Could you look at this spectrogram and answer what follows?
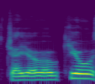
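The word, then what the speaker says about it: jOOQ: or mapping framework and so I pronounce it that's because I'm Swiss there are different pronunciations you can also use JQ so it's probably the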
